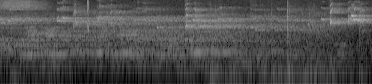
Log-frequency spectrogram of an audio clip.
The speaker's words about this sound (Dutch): Maar niet alleen de voetbalstadions waren leeg, natuurlijk ook hier in de versluisdom piepen de schoenen net iets luider dan anders.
